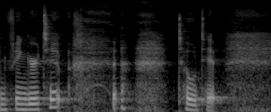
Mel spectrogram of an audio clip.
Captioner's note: laughing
